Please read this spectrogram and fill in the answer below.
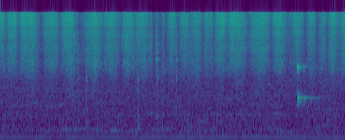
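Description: Gloved hand rubbing baby powder over bare skin: a dry brushing in quick repeated strokes, with a short squeak near the end.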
